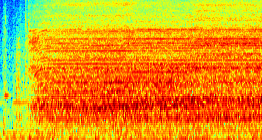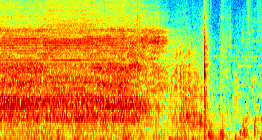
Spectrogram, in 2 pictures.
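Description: Heat gun blowing steadily, switched on about half a second in and off after about eight seconds. A single sharp knock follows shortly after it stops.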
